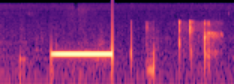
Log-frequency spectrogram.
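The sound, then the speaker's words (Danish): A telephone ringback tone sounds once while dialing out on a touch-tone phone, a loud steady hum lasting about half a second, followed by a few faint clicks and handling noises on the line. “Okay, jeg ringer op.”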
